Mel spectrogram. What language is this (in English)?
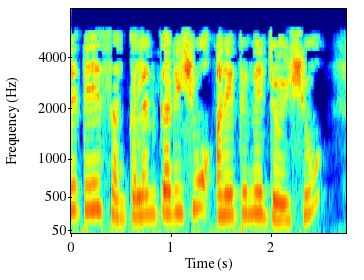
Gujarati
